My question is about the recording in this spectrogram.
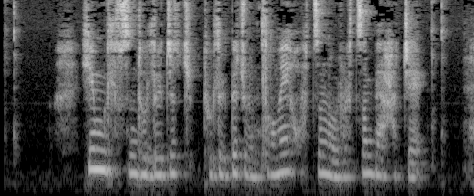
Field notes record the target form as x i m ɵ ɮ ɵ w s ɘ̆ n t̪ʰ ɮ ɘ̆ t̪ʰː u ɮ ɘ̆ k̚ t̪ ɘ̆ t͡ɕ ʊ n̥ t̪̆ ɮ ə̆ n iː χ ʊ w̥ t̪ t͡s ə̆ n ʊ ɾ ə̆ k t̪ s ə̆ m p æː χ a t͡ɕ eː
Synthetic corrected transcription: x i m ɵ ɮ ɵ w s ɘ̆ n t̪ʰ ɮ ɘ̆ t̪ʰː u ɮ ɘ̆ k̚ t̪ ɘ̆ t͡ɕ ʊ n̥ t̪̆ ɮ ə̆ n iː χ ʊ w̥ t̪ t͡s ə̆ n ʊ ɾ ə̆ k t̪ s ə̆ m p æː χ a t͡ɕ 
